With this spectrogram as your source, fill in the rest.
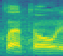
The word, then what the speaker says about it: Clanton: And while Clantone is pronounced Clantone, it is actually spelled C-L-A-N-T-O-N, but they put the emphasis on making it sound Clantone.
